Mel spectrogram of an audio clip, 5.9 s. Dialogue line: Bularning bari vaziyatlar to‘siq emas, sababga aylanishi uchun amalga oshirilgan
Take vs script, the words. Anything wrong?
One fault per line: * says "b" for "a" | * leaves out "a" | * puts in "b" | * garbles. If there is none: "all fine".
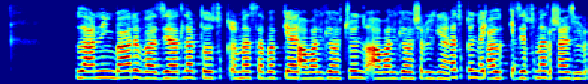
* says "amalga" for "aylanishi"
* garbles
